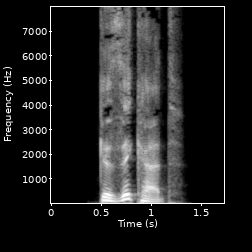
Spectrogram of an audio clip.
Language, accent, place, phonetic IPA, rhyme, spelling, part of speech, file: German, Germany, Berlin, [ɡəˈzɪkɐt], -ɪkɐt, gesickert, verb, De-gesickert.ogg
- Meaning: past participle of sickern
